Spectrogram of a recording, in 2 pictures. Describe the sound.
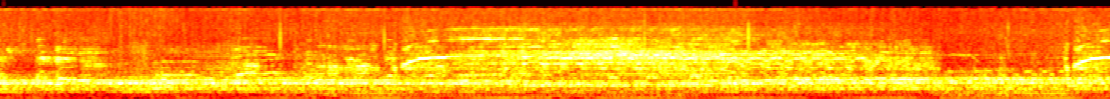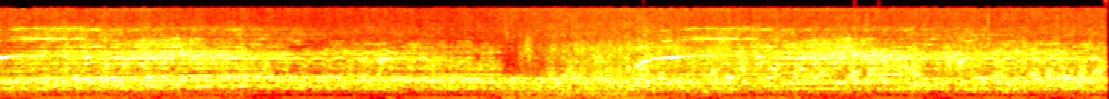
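A horse neighs beside a carriage, giving three loud whinnies at regular intervals over a steady sustained tone and low rumble.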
